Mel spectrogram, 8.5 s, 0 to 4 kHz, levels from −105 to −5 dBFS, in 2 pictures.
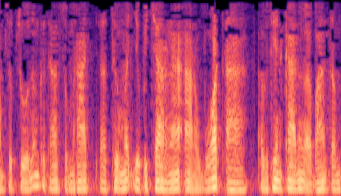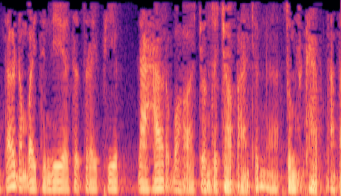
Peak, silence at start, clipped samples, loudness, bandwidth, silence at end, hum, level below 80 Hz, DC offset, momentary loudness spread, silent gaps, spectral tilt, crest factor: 0 dBFS; 0 s; under 0.1%; -17 LUFS; 4 kHz; 0 s; none; -26 dBFS; under 0.1%; 5 LU; none; -12 dB/octave; 16 dB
